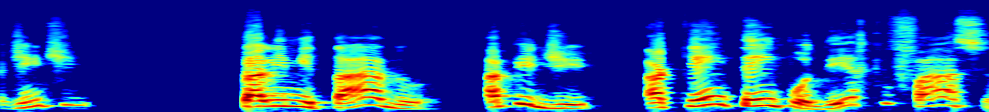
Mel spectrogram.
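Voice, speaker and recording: The voice moves through very wide pitch swings at a very slow pace, with a dry, close sound and no echo. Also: man, high pitch for a man. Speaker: podcast host. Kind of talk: interview. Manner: loud.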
